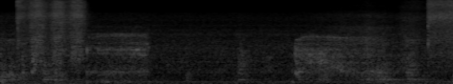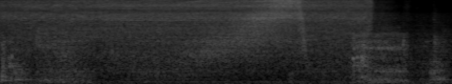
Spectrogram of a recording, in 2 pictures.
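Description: An airbrush sprays opaque white paint in bursts, a steady close hiss that starts and stops several times before one long, louder sustained spray toward the end.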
